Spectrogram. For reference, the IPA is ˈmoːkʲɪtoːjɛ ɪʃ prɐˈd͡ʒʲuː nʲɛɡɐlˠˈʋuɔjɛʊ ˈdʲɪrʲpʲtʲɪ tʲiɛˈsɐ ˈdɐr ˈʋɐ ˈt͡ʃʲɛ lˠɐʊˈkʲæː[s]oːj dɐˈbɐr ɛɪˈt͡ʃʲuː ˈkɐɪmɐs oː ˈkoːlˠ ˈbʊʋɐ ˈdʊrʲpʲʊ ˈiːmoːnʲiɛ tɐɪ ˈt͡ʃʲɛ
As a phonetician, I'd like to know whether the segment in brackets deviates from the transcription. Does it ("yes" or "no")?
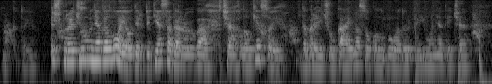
no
